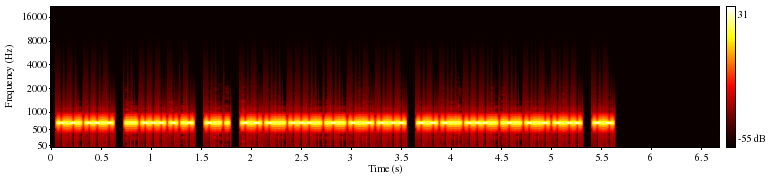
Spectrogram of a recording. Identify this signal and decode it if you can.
Morse code, heard as a keyed tone, about 60 wpm, 700 Hz. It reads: CQ SOTA DE KB8LXY KB8LXY K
